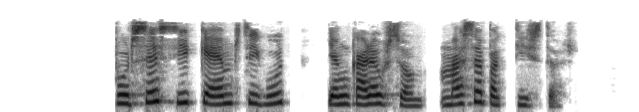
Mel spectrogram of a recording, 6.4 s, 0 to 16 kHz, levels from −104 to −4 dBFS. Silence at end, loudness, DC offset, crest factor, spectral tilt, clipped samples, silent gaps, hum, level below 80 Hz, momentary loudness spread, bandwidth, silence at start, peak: 0.8 s; -17 LUFS; under 0.1%; 18 dB; -1 dB/octave; under 0.1%; 2.89-2.99 s, 3.13-3.27 s, 4.26-4.39 s, 5.05-5.14 s; none; -66 dBFS; 13 LU; 8 kHz; 1.15 s; -2 dBFS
